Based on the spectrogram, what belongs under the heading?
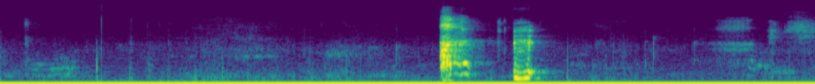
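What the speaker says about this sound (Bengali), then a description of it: "ওরে ওরে কাশি হয়ে গেল" A baby girl gives two short coughs or splutters close by, brief bursts separated by a pause against a quiet room.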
